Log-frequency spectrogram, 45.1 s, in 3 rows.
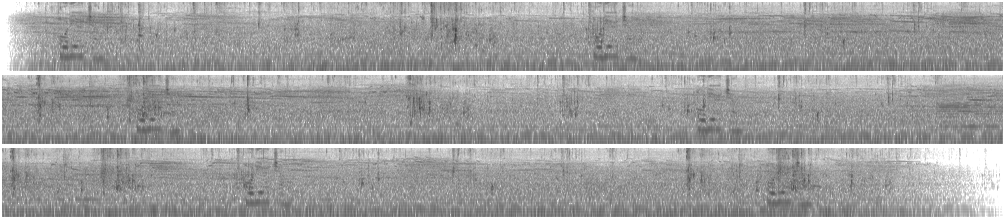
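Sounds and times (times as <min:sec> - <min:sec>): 
boat dock ambience: 0:00.2 - 0:44.8.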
